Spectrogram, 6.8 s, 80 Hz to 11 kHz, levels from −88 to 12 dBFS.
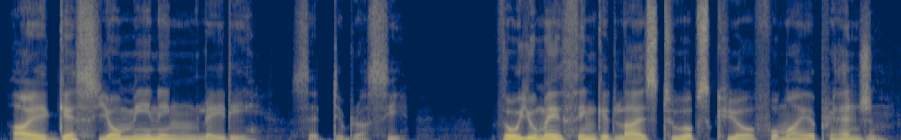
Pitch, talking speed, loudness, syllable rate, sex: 95 Hz, 170 wpm, -19 LUFS, 4.8 syllables/s, male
